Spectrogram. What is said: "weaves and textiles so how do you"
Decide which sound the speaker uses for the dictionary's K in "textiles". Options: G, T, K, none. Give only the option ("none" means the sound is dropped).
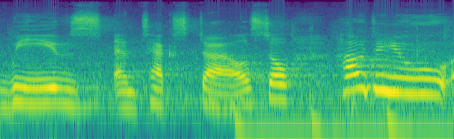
K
